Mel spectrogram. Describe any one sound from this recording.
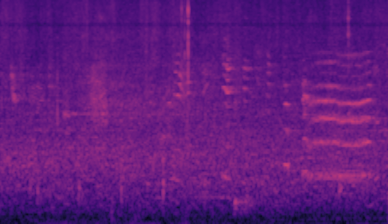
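Bare feet pad softly on stone paving.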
